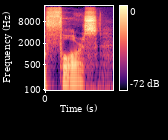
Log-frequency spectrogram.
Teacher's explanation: Force merges with north to force, as is the case in GenAm.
